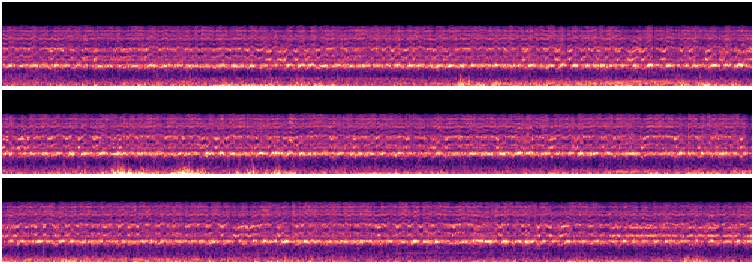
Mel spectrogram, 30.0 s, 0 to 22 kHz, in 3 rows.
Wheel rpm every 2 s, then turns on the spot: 230, 230, 230, 230, 230, 230, 240, 230, 230, 230, 230, 220, 230, 230, 220.
none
